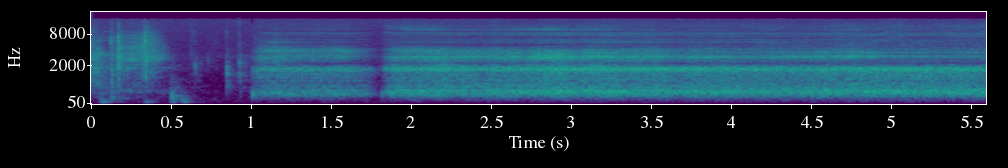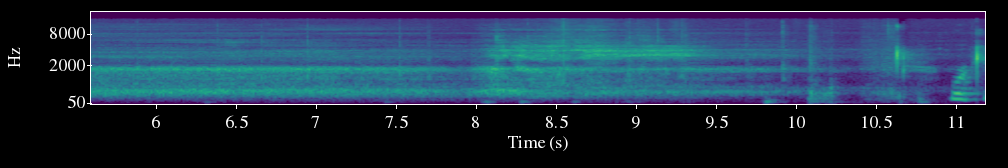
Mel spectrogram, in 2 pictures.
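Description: A steam iron hisses steadily.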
